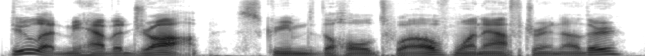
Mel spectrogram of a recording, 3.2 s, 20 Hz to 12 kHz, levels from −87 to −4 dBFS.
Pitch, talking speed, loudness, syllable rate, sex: 105 Hz, 240 wpm, -21 LUFS, 6.6 syllables/s, male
